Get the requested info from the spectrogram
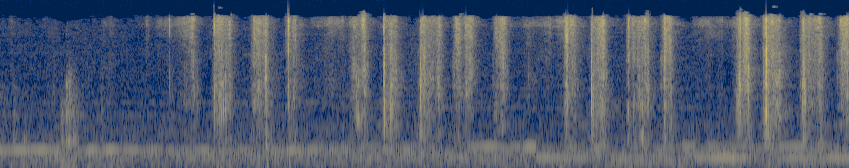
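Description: Tarot cards being shuffled by hand: a run of quick, irregular soft clicks and flicks, several a second.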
